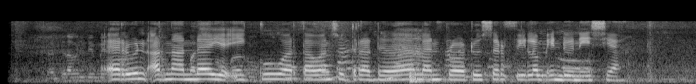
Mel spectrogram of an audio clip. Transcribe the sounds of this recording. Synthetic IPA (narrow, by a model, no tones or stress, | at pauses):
ʔɛɾwɪnʔa̰rnandajaʔikuwart̪awansut̪ɾadalalanpɾod̥usərfiləmindonesia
